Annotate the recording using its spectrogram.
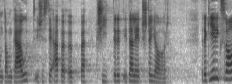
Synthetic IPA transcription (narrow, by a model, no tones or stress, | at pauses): ʊndɑmɡæltʰɪʃəsd̥ɛʔæb̥əʔœpːəkʃit̪əɾətɪdɛlɛt͡ʃtəjɑːɾ | d̥əɾɛɡiəɾɪksɾaː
